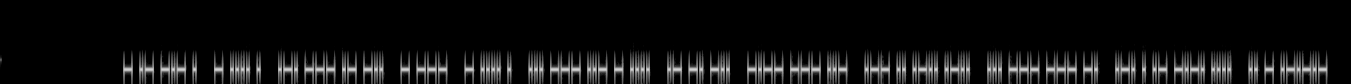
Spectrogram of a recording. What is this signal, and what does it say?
Morse code, heard as a keyed tone, about 44 wpm, 700 Hz. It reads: TAKE THE ROAD TO THE SOUTH AND YOU WILL SOON REACH IT.
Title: Sentences from Top 400 Words 45wpm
